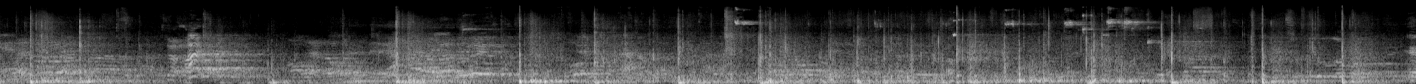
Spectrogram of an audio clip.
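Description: A basketball bounces on a wooden floor in a large echoing gym.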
